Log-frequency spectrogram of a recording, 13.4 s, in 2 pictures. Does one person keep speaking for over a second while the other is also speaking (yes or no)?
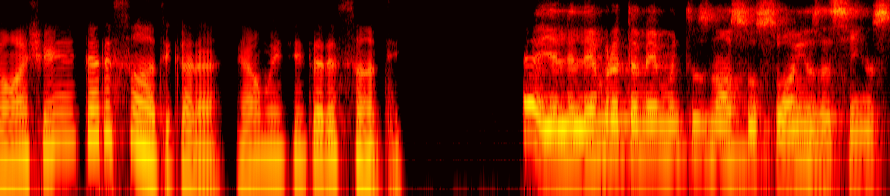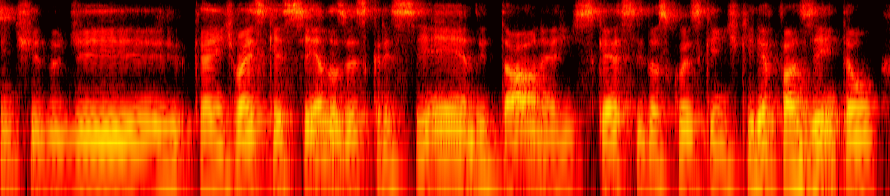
no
